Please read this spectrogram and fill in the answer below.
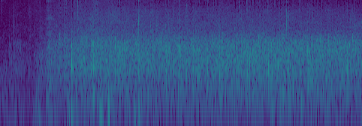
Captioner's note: applause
